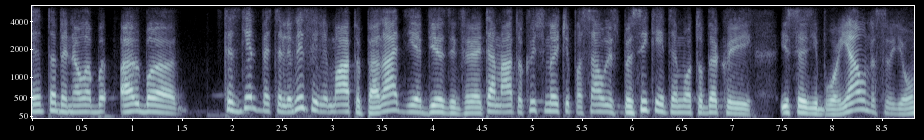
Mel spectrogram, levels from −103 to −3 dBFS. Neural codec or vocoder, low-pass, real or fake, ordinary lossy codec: codec, 16 kHz, 0.5 kbps, X-Codec, HuBERT features, trained on balanced general audio; 5.4 kHz; fake; Opus, 16 kbps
